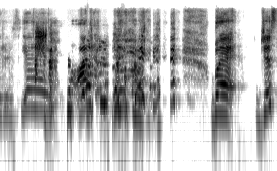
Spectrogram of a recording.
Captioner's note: laughs happily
